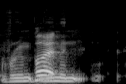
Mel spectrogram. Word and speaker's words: Rummenigge: So right, Rummenigge. That must be it. Like the word Niger, like that country. Yeah, like the country.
